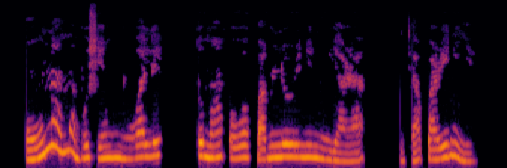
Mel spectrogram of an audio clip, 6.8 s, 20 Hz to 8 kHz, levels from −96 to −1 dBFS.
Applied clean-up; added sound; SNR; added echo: none; none; none; none.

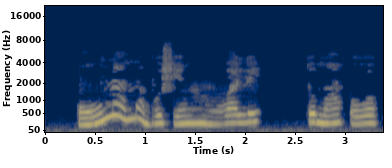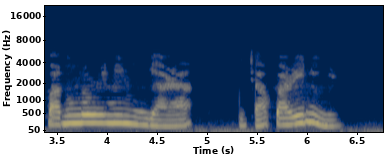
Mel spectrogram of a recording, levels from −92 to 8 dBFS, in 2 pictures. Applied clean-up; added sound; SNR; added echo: neural mask model Resemble Enhance denoiser.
